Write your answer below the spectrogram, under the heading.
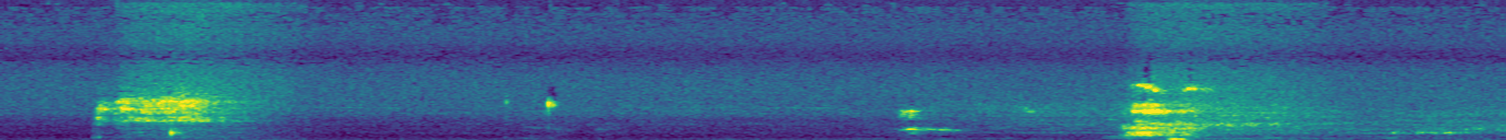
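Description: Quiet room with two soft, muffled bursts of air held back through a closed mouth or nose: stifled sneezes.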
